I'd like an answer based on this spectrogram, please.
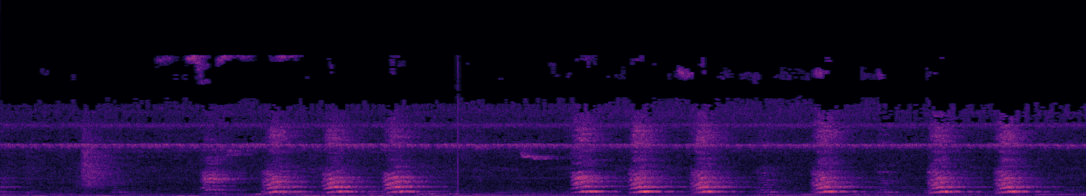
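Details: Pet Chihuahua crying indoors: bursts of short, nasal, harmonic yelping cries, three quick ones then a run of six, each about half a second apart, over a low background hum.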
